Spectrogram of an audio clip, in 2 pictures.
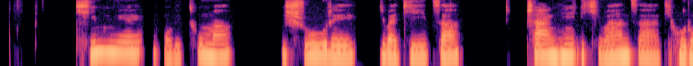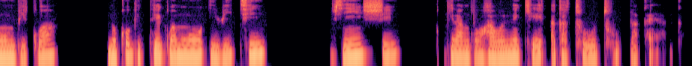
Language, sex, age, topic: Rundi, female, 25-35, education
